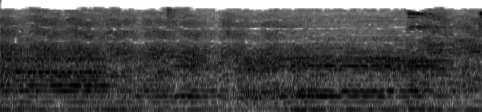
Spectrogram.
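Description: Hindu temple priests chanting Vedic mantras in a steady, continuous stream of voices.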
